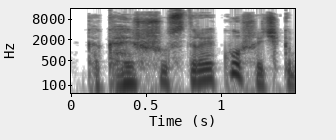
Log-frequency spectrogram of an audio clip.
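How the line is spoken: Young woman muttering. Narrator (Russian): пробормотала девушка

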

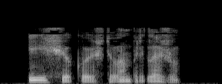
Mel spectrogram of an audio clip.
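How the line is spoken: Very quiet, almost whispered. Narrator (Russian): уже совсем тихо произнес, даже прошептал Ахимас

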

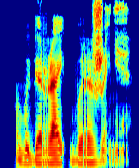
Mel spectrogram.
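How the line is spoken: Through gritted teeth. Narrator (Russian): сквозь зубы процедил принц

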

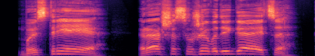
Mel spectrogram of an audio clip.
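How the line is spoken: Girl shouting urgently. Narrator (Russian): крикнул кто-то из девчонок-магичек

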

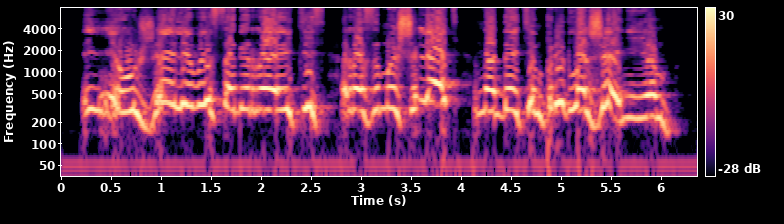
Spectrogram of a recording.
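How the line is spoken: Exclaiming. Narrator (Russian): воскликнул лорд Ржав

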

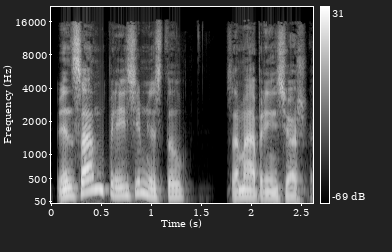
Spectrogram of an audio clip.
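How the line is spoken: Snapping retort. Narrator (Russian): огрызнулся он

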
